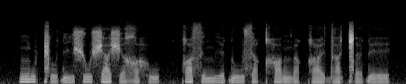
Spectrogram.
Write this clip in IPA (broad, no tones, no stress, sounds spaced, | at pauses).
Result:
ŋ͡m u ǁ u ɗ i ʃ u ʃ a ʃ e ʁ ʌ h u | q ʌ s i m i e̯ ɗ u s i qʰ ʌ ŋ͡m e q e d a ǁ ɛ ɗ e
